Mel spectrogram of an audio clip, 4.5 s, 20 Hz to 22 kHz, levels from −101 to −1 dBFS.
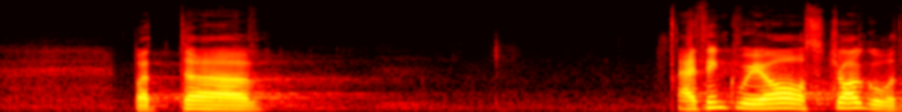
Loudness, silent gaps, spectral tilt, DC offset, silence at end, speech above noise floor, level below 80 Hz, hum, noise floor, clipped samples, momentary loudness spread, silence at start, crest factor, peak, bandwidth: -25 LUFS; none; -6.5 dB/octave; under 0.1%; 0 s; 50 dB; -82 dBFS; none; -73 dBFS; under 0.1%; 10 LU; 0.7 s; 20 dB; -8 dBFS; 12 kHz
